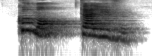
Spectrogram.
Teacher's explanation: Dans comment allez-vous, on fait la liaison entre comment et aller. On prononce un T.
